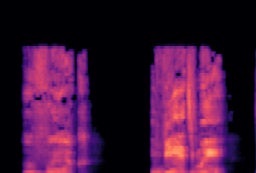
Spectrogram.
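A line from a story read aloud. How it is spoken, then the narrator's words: Scream. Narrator (Russian): закричала я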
